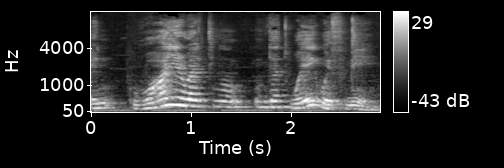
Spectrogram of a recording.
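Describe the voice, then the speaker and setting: A man speaks in a Brazilian accent against noticeable background noise. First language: Portuguese. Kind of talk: casual vlog talk to camera.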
